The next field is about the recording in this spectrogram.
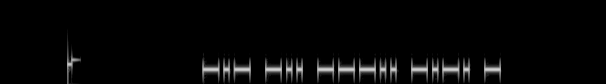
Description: Morse code, heard as a keyed tone, about 22 wpm, 700 Hz. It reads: KD8CT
